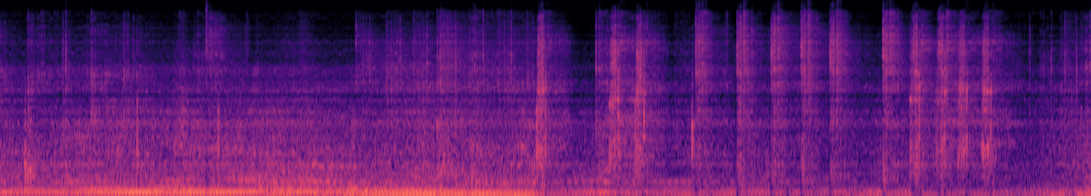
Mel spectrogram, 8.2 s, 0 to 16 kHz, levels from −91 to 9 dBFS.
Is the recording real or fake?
fake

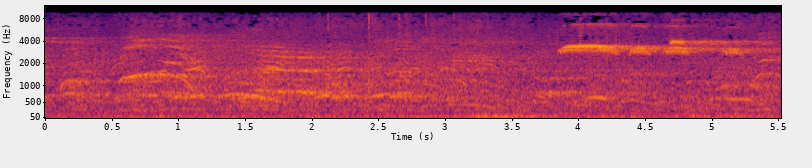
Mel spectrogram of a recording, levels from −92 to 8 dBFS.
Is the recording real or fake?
real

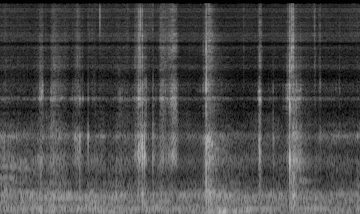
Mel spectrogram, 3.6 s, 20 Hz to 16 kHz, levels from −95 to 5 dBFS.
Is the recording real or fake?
fake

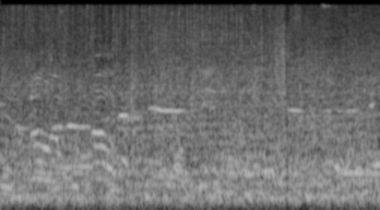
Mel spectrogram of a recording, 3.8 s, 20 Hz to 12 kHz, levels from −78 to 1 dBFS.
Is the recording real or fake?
real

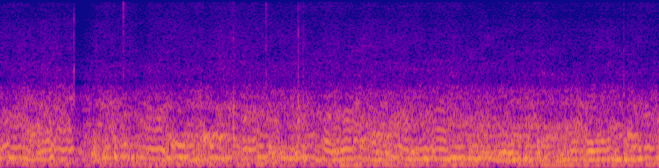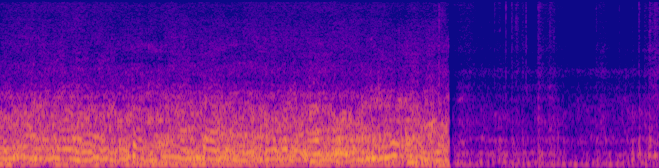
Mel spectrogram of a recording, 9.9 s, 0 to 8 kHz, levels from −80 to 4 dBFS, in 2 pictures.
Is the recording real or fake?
fake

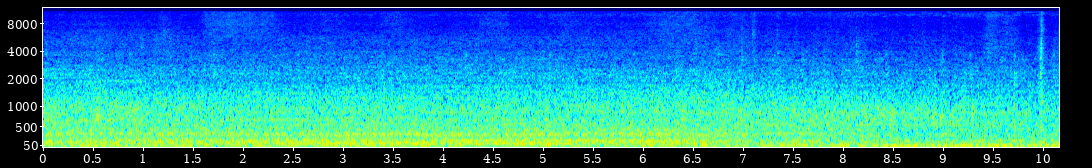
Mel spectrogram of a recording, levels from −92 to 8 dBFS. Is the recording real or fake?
real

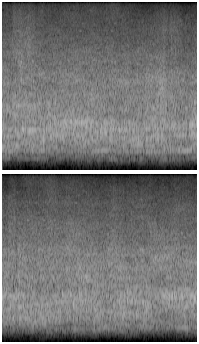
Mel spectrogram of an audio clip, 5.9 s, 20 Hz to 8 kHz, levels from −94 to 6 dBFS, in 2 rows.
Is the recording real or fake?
fake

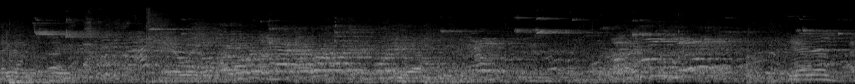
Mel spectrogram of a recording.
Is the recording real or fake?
real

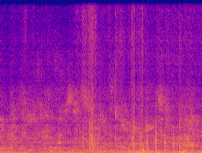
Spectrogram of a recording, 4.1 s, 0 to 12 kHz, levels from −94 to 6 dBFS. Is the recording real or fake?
fake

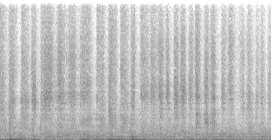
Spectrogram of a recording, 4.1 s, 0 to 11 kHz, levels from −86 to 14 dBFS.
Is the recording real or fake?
fake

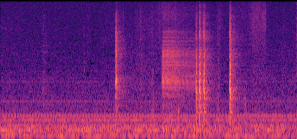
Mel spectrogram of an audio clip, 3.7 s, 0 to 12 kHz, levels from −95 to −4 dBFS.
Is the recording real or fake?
real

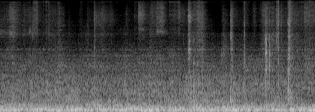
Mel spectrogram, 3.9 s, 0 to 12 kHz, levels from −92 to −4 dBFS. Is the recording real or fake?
fake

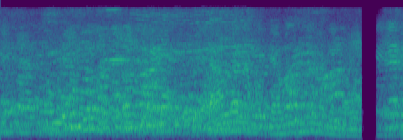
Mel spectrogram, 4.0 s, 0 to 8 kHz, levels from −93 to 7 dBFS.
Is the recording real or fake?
real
